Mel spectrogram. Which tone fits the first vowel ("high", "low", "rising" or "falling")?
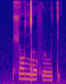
high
